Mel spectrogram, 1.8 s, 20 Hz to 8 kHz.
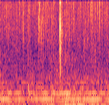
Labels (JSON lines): {"label": "biophony, midshipman", "recorder": "SoundTrap 500"}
